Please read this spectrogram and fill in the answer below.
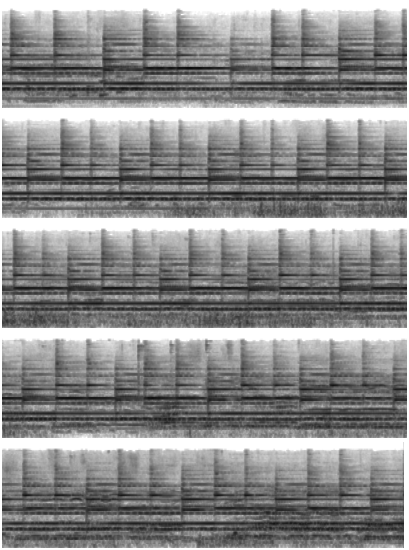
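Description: Orthodox church bells ringing a continuous festal peal: several bells sounding together in quick, even strokes, each stroke leaving a ringing tone. Crowd voices join under the bells partway through.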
